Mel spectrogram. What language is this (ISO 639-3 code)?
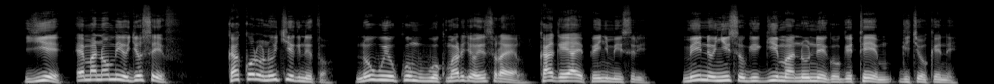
luo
